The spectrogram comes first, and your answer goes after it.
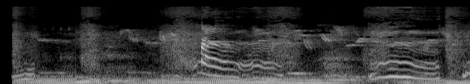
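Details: A fox being brushed gives short, high, wavering whines and chirps over a low, steady musical hum.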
